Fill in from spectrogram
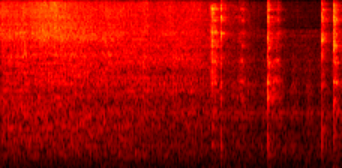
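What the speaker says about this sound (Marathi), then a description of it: "हे पाणी टाकल्यानंतर मी छान मिक्स करून घेतले" A steady sizzling hiss from a hot pan on a lowered flame as dal stock is added for katachi amti, followed by a few sharp scraping strokes of a spoon stirring the liquid.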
